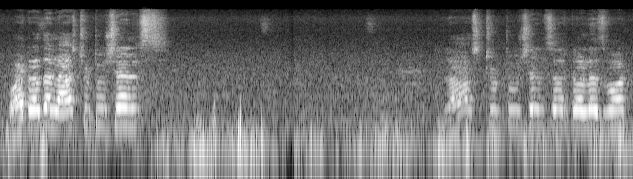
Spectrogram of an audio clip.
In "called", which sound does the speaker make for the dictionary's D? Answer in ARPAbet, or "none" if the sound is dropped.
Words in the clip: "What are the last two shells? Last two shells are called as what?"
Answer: none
